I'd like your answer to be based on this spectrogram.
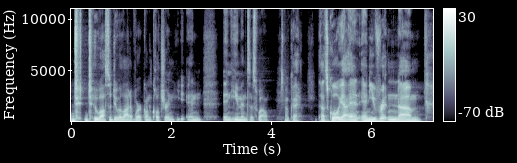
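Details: Adult male postdoctoral researcher, self-reported speech impediment audible throughout an interview; this stretch has word repetitions; stuttering (word repetitions).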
